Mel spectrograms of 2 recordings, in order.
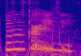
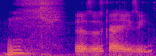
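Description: First: Much higher, softer squeak; squeaky voice. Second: Unvoiced, much softer whisper. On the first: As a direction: squeak it in silly disbelief. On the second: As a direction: breathe it out in disbelief. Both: Real, not acted. Whispered then squeaked repeat.

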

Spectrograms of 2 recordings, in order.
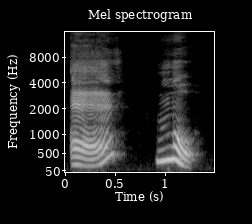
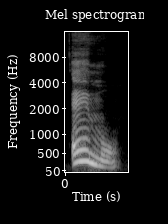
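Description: First: "E-mu" split as e, pause, mu, pitched higher; syllable by syllable. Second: Said in the usual way. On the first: Shown as a demonstration. Teacher clapping syllables with pupils, "E-mu" said syllable by syllable. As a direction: sound out "E-mu" in two beats. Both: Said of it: "Wyklaszczmy sylaby w tym wyrazie".

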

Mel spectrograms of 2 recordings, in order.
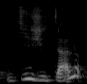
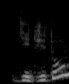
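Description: First: "digital" with the French "-tal", as in "relatif au doigt"; plain French "digital", clearly sounding the final "tal"; French pronunciation. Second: "Digital" said the English way, final "l" nearly dropped; English accent. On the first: Teacher contrasting it with the English word, French pronunciation. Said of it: "c'est pas comme digital en français". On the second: Teacher repeating the English word for students, English accent. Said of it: "avec mon super accent". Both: Shown as a demonstration.

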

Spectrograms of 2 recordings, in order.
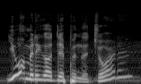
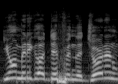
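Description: First: Quick, incredulous rise on Jordan; scoffing question. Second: Higher, louder and fast, outraged rise; indignant retort. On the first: Naaman scoffing at the prophet's order, fast and incredulous. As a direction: toss off the idea as absurd. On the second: Naaman outraged at dipping in the Jordan, louder and faster. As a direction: hurl it back in disbelief. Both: Acted. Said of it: "went off in anger".

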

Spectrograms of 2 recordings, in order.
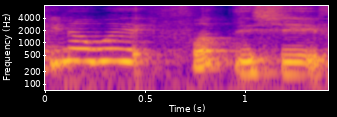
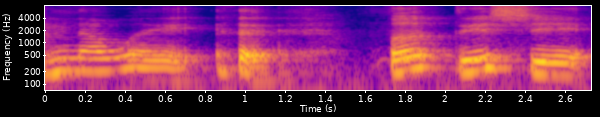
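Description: First: Very high, sudden and quick; quick fed-up snap. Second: Higher and slow, drawn out; fed-up outburst. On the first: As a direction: fire it off. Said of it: "woke up one day and like". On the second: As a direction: done with it all. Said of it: "You're just like". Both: Pretend.

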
